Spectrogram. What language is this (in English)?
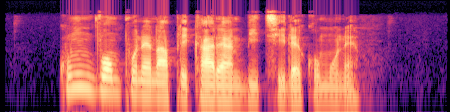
Romanian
